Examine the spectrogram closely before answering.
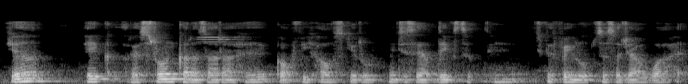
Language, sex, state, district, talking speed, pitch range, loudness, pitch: Hindi, male, Bihar, Gaya, 155 wpm, 105-120 Hz, -20 LUFS, 110 Hz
